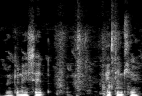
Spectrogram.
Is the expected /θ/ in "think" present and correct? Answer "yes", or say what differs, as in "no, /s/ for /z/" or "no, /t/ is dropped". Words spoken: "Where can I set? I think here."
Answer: no, /t/ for /θ/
